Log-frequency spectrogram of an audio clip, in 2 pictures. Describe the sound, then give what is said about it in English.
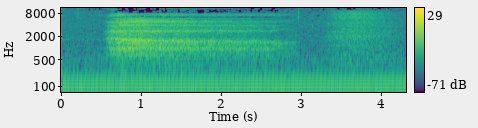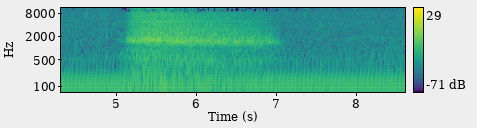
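Deep breathing in a guided relaxation session: two long, loud breathy rushes of air with a fainter, shorter breath between them, over a low steady hum. “Deep breath, please.”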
